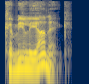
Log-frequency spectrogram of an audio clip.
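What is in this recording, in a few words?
"chameleonic", British English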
